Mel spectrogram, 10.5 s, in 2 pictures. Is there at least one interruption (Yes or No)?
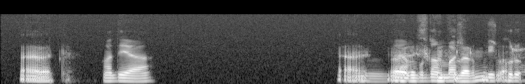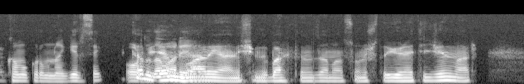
Yes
